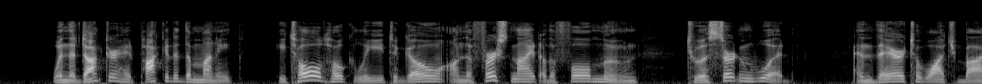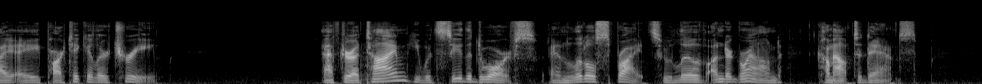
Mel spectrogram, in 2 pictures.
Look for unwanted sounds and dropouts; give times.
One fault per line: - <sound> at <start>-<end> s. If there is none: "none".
none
